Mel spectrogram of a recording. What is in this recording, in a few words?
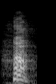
Male FX Vocals; Houseworx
